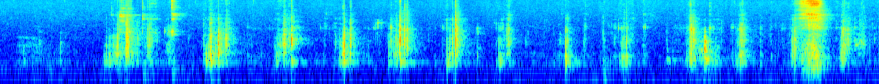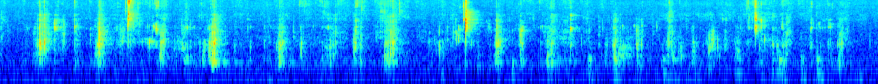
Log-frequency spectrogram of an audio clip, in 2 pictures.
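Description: Close-up chewing of pig's ear, its cartilage crunching in a steady run of crisp crunches, about two a second.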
